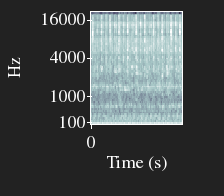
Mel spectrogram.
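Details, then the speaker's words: 1931 Plymouth engine at steady, even low idle after fresh plugs, gear oil and front brake drum work; low chug with no knocks or misses, fired right up and running good, no leaks seen; normal idle. "and running good. I don't see any leaks."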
